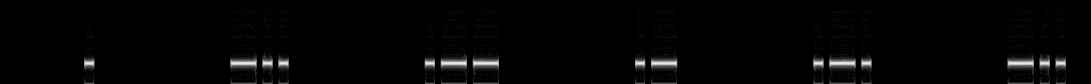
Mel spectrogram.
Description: Morse code, heard as a keyed tone, about 15 wpm, spaced as for 5 wpm, 1000 Hz. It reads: EDWARD
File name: qotdfiles / 5wpm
